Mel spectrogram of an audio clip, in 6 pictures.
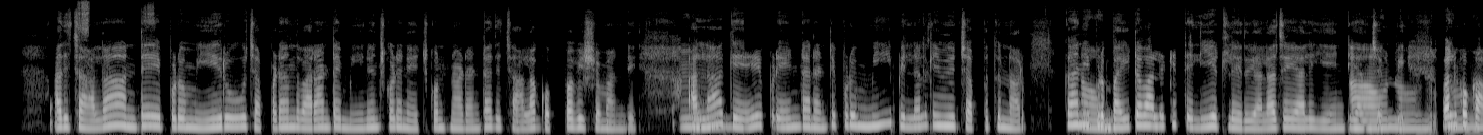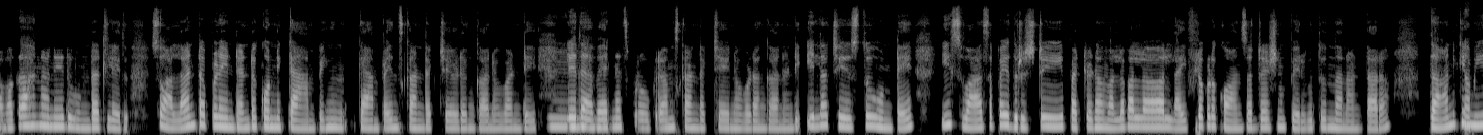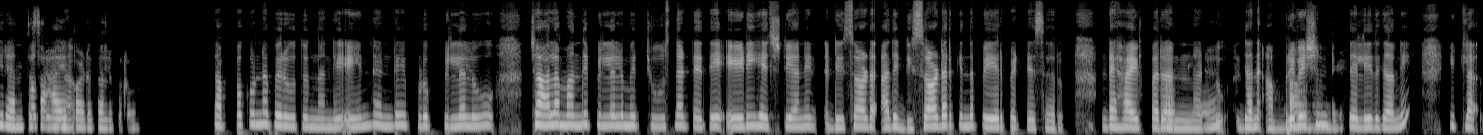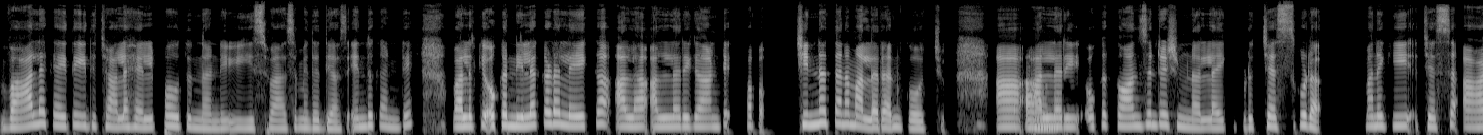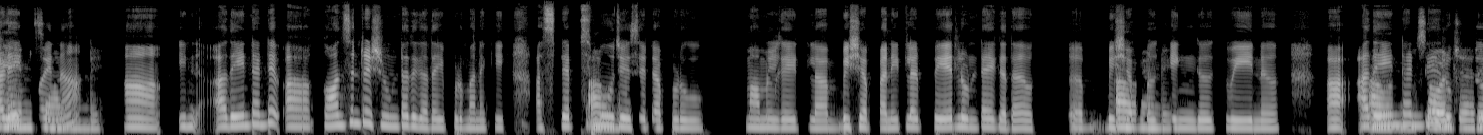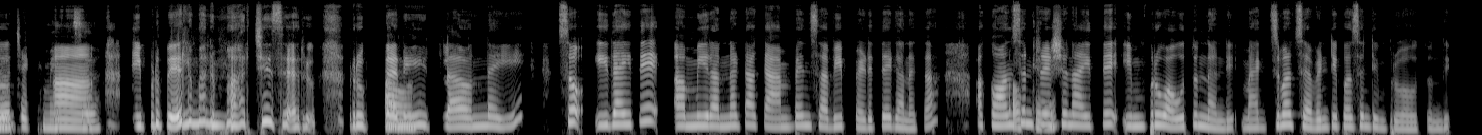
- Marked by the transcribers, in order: other background noise; in English: "సో"; in English: "క్యాంపింగ్ క్యాంపెయిన్స్ కండక్ట్"; in English: "అవేర్నెస్ ప్రోగ్రామ్స్ కండక్ట్"; in English: "లైఫ్‍లో"; in English: "కాన్సంట్రేషన్"; in English: "ఏడిహెచ్‍డి"; in English: "డిసార్డర్"; in English: "డిసార్డర్"; in English: "హైపర్"; in English: "అబ్రివియేషన్"; in English: "హెల్ప్"; in English: "కాన్సంట్రేషన్"; in English: "లైక్"; in English: "చెస్"; in English: "గేమ్స్"; in English: "చెస్"; in English: "కాన్సంట్రేషన్"; in English: "స్టెప్స్ మూవ్"; in English: "సోల్జర్ చెక్‌మేట్స్"; giggle; in English: "సో"; in English: "క్యాంపెయిన్స్"; in English: "కాన్సంట్రేషన్"; in English: "ఇంప్రూవ్"; in English: "మాక్సిమం సెవెంటీ పర్సెంట్ ఇంప్రూవ్"
- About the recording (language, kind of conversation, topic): Telugu, podcast, శ్వాసపై దృష్టి పెట్టడం మీకు ఎలా సహాయపడింది?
